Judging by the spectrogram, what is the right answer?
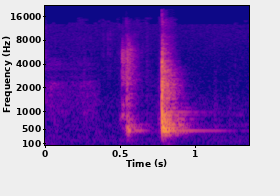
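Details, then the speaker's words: Washing machine that came in not draining, on spin test: three hollow knocks, each ringing briefly; bearings suspected at first but spider shaft has no play, traced to a loose drum pulley. "that knocking sound it almost sounds like the bearings are gone on this thing you know you just keep going like that that's worrying"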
